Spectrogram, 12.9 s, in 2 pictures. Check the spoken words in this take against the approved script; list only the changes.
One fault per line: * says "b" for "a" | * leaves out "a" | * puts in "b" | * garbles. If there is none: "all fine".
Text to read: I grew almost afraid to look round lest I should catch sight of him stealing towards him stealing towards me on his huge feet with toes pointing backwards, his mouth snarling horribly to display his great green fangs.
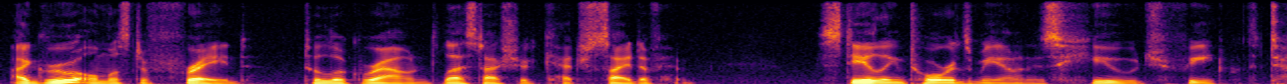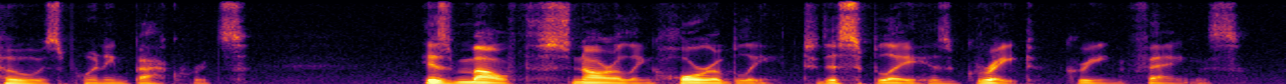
* leaves out "him stealing towards"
